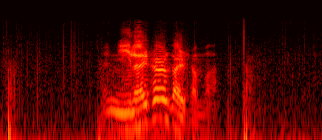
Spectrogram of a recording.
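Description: A young man speaks with a lilting, sing-song voice.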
